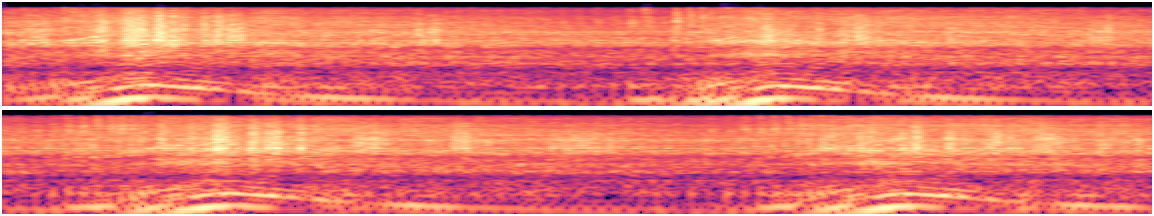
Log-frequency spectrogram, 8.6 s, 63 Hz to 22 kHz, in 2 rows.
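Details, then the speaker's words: Honda CG Fan 150 motorcycle, engine cold, blipped about every two seconds: rough whirring that rises with each rev, owner suspects a bearing noise inside the engine. "Bom dia pessoal vou mostrar para vocês um barulho aqui no motor da 150 ela tá fria barulho estranho parecendo ser barulho de rolamento só quando acelera aumenta"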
